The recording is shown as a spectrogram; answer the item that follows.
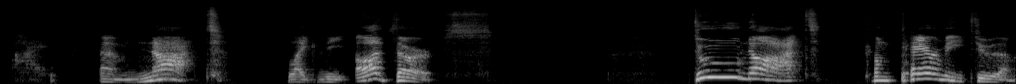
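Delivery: booming, drawn-out, barely contained simmering rage, loud and slow. A haunting voice answers being asked what its deal is, with simmering rage. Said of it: "You can feel like rage simmering".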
